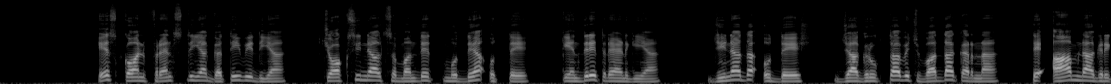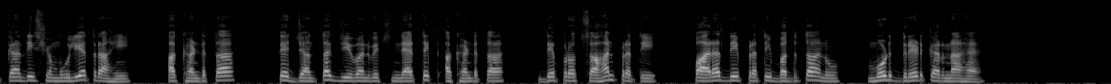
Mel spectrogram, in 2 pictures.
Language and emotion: Punjabi, neutral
